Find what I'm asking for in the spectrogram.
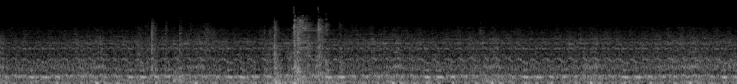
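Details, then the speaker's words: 1968 International Loadstar V8 with new Holley inline electric fuel pump replacing failed mechanical pump: starter turns engine steadily, no firing; crank-no-start from fuel starvation, stuck carburetor float. "Yeah. Brother. Doesn't sound like it's running. Alright, well, before I drain my battery all the way down, let's go see if we're pumping fuel, I guess."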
